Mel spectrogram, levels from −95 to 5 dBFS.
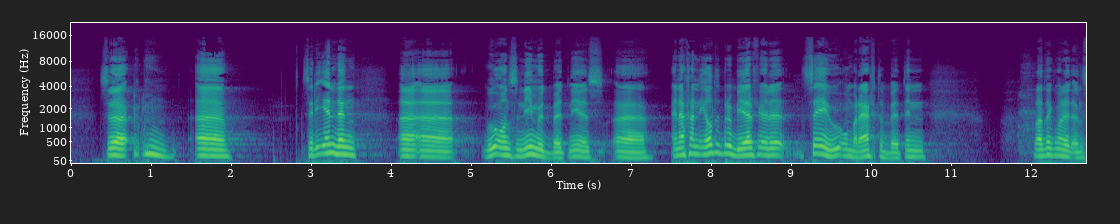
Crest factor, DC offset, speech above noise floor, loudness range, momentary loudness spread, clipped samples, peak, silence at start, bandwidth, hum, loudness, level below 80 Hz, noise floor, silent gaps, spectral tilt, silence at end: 18 dB; under 0.1%; 44 dB; 3 LU; 13 LU; under 0.1%; -6 dBFS; 0.4 s; 12.5 kHz; none; -23 LUFS; -56 dBFS; -66 dBFS; none; -6 dB/octave; 0 s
